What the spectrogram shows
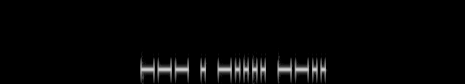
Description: Morse code, heard as a keyed tone, about 28 wpm, 700 Hz. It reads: OE6Z
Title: DXCC-100 Call Signs - 4 Characters - Repeated 2x - 28wpm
